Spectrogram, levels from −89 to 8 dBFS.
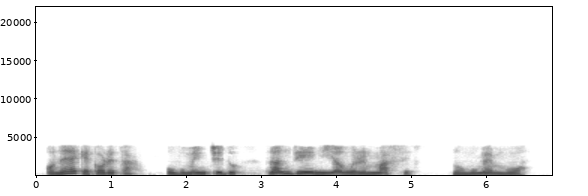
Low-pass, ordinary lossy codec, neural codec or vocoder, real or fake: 7.2 kHz; AAC, 16 kbps; codec, 16 kHz, 1 kbps, X-Codec, HuBERT features, trained on LibriSpeech; fake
